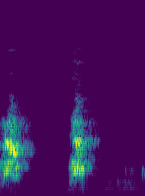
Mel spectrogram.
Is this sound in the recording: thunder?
no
